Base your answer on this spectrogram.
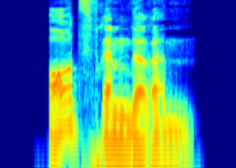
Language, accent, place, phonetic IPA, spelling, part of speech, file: German, Germany, Berlin, [ˈɔʁt͡sˌfʁɛmdəʁəm], ortsfremderem, adjective, De-ortsfremderem.ogg
- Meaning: strong dative masculine/neuter singular comparative degree of ortsfremd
